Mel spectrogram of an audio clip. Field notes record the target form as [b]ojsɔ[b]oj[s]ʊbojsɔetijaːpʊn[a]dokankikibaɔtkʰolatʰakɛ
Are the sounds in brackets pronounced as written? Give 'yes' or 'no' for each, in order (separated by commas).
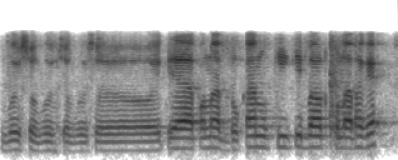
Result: yes, yes, yes, yes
